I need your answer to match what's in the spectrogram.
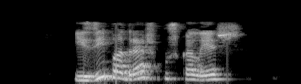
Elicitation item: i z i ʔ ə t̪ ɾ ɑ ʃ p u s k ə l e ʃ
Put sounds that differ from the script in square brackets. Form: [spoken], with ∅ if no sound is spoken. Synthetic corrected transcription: i z i [p] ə [d̪] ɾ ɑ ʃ p u [ʃ] k [ɑ] l e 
